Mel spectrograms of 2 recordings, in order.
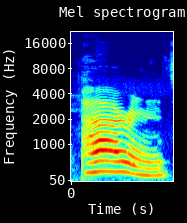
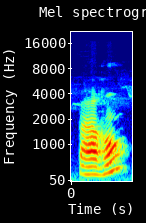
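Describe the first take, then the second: First: "parent" said as in English, stressed first syllable; English pronunciation. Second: "Parent" said the French way, nasal final vowel, silent t; prononciation française. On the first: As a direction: say "parent" the English way, not with the French nasal ending. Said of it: "il devient en anglais parent". (« parent » prononcé à l'anglaise) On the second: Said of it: "Le différent seulement dans la prononciation". (« Parent » à la française, t muet) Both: Shown as a demonstration.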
